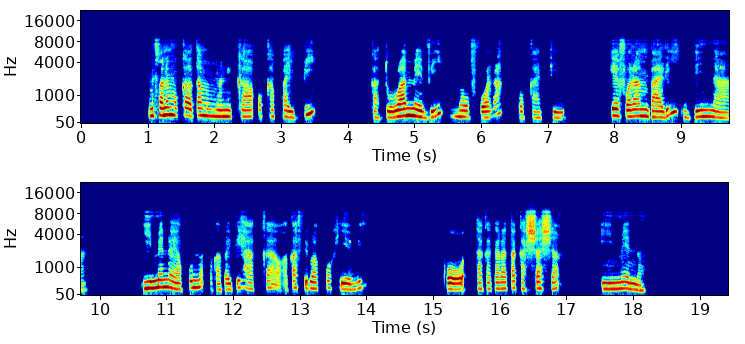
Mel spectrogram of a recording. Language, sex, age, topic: Oshiwambo, female, 25-35, agriculture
